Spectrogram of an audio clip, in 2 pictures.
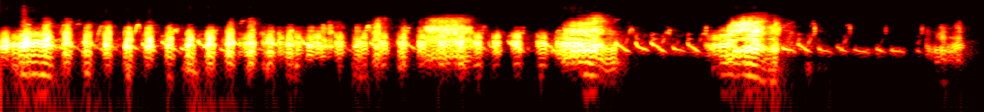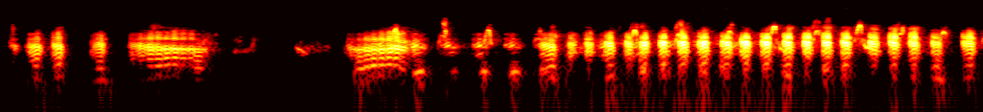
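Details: Common shelduck (Tadorna tadorna) giving rapid, nasal chattering runs of about eight notes a second, broken by a few harsher drawn-out calls, then chattering again.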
